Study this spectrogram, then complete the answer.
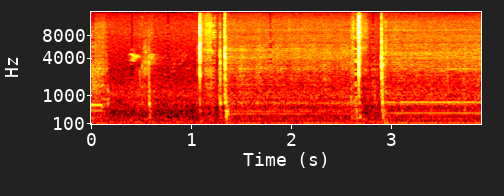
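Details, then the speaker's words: Flood-damaged 2023 Hyundai Palisade power seat after repairs: soft steady motor hum between relay clicks, even pitch with no straining or grinding; working normally. "This extension works just fine. Seat moves front and back. Okay. Back goes everywhere."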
